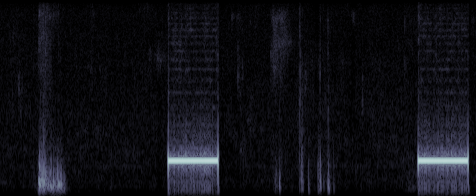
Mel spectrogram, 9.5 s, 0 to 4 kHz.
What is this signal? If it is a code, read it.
Ringback tone (Europe, 425 Hz).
